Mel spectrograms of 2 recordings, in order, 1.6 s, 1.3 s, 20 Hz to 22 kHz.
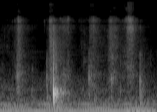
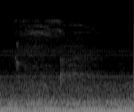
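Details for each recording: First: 1966 Mustang with rebuilt 289-based 331 stroker V8, hydraulic roller cam, 600 carb, idle set about 750 rpm: starter cranks, engine catches into fast rough idle with rattling, squeaking noise up front at idle; source not yet found. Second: 1966 Mustang with 289 stroked to 331, hydraulic roller cam, idle set to about 750 rpm (stalls below 700): low, even V8 idle with a steady choppy throb; a squeak or rattle up front noted separately; lopey cammed idle.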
